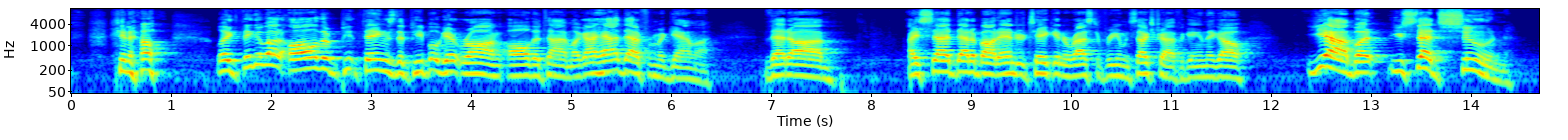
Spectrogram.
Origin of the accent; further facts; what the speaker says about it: Ontario, Canada; I should mention I am from Ontario, Canada. Please forgive my parents for deciding it was a good idea to live here.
